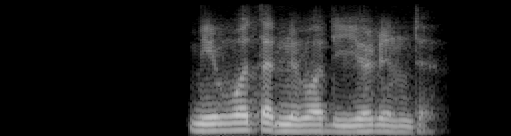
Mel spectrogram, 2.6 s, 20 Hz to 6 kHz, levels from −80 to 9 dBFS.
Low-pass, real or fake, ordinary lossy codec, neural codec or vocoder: 5.4 kHz; fake; AAC, 24 kbps; codec, 16 kHz, 0.3 kbps, FocalCodec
